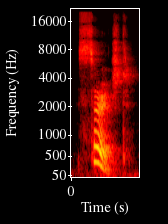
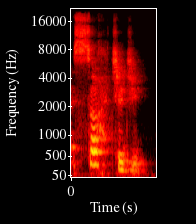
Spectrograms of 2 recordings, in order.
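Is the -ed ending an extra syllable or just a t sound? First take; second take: t sound; extra syllable. First: The ending is a short t sound, no syllable. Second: The ending is pronounced as an extra syllable. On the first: The speaker calls it right. "vai ter som de T" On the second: The speaker calls it wrong. "não vai ser searched"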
